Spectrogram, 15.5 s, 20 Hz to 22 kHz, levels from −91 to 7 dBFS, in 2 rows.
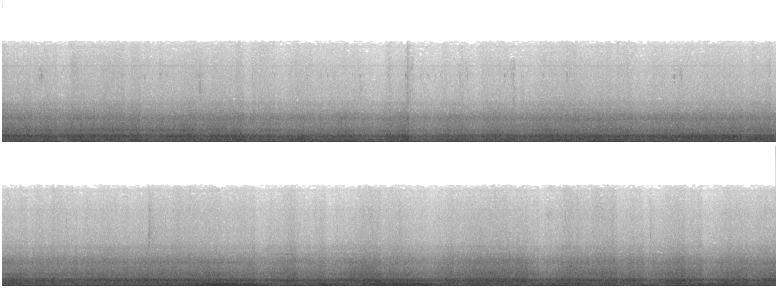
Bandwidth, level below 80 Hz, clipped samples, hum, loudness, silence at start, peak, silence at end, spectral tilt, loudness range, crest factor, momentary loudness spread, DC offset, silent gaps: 12.5 kHz; -18 dBFS; under 0.1%; none; -18 LUFS; 0 s; -4 dBFS; 0 s; -6 dB/octave; 2 LU; 12 dB; 3 LU; under 0.1%; none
